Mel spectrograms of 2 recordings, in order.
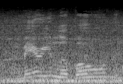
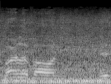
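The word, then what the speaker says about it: Marylebone: ask the indian guy how do you pronounce this word is that mary lebone marla bone marlin thank you man i appreciate that that's good marla bone is how it goes this is the magistrates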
